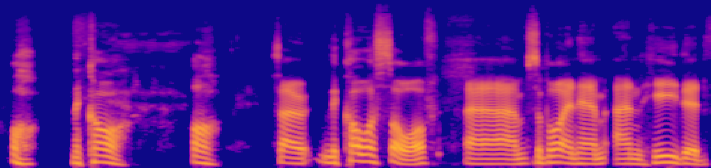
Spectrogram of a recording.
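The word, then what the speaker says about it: Tsolov: Or as my girlfriend calls him, or has to pronounce it in Bulgarian, Right. Nikola Solov. Okay. It's not Solov, it's Solov.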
